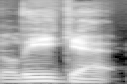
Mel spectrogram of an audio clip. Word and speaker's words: Legette: it's like Xavier like I learned that Xavier Legette he pronounces it liette but I mean he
